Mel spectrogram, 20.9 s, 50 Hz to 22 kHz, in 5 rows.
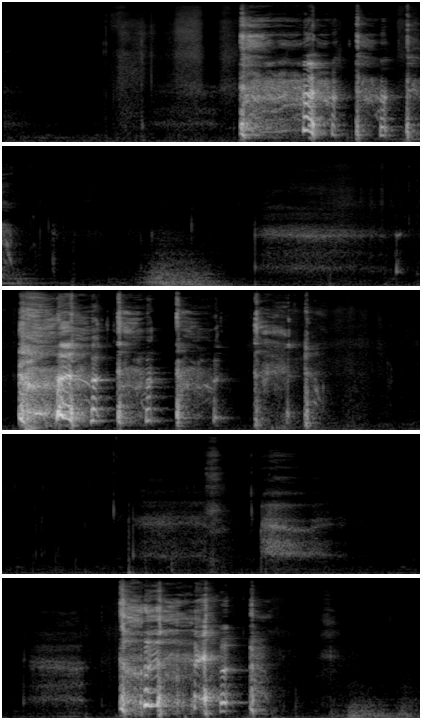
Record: {"three_cough_length": "20.9 s", "three_cough_amplitude": 28297, "three_cough_signal_mean_std_ratio": 0.23, "survey_phase": "beta (2021-08-13 to 2022-03-07)", "age": "45-64", "gender": "Female", "wearing_mask": "No", "symptom_cough_any": true, "symptom_runny_or_blocked_nose": true, "symptom_sore_throat": true, "symptom_fatigue": true, "symptom_fever_high_temperature": true, "symptom_change_to_sense_of_smell_or_taste": true, "symptom_loss_of_taste": true, "symptom_other": true, "symptom_onset": "4 days", "smoker_status": "Ex-smoker", "respiratory_condition_asthma": false, "respiratory_condition_other": false, "recruitment_source": "Test and Trace", "submission_delay": "2 days", "covid_test_result": "Positive", "covid_test_method": "RT-qPCR", "covid_ct_value": 20.7, "covid_ct_gene": "ORF1ab gene", "covid_ct_mean": 21.0, "covid_viral_load": "130000 copies/ml", "covid_viral_load_category": "Low viral load (10K-1M copies/ml)"}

